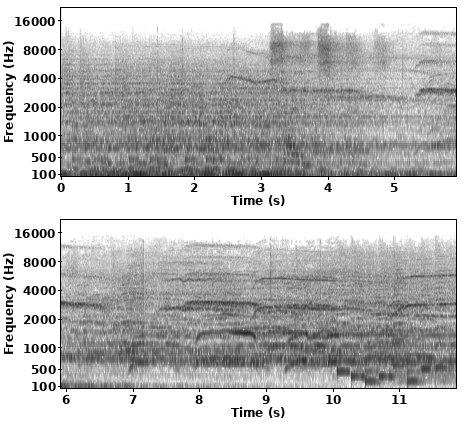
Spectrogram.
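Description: A crowd at a techno event screams, cheers and whoops in a loud, continuous roar, with individual shouts and yells rising out of the din.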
